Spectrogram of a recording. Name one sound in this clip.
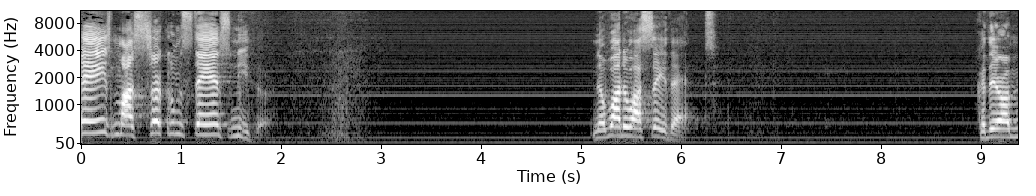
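A man preaches with animation through a microphone, with long pauses, in a large echoing hall.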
